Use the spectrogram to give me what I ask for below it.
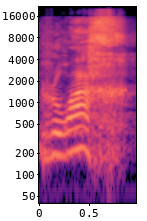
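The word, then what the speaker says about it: רוח: La palabra para espíritu en el hebreo es la palabra que es roaj, que se escribe ru con ch, pero repito, ese pronuncio pronuncia como J.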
